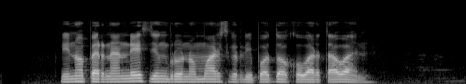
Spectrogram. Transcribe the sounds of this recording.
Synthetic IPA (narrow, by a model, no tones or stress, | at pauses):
ninɔpɛrnandɛsd͡ʒɨŋbɾunɔmarskɨrdipɔt̪ɔkəwart̪awan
